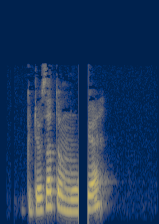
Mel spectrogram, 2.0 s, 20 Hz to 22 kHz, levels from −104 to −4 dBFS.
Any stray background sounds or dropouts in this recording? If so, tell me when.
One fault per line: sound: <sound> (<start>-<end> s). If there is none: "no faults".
sound: dropout (1.0-1.1 s)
